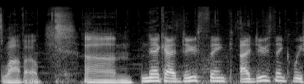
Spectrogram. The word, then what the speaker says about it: Lawo: Lavo spelled Lawo. It's German, but it's pronounced Lavo.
